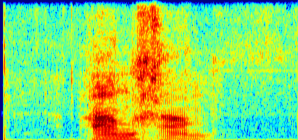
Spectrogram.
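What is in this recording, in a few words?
"aangaan", Dutch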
